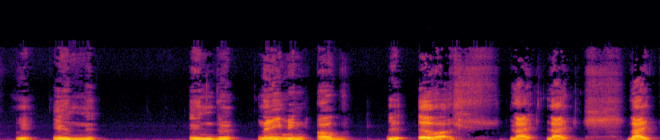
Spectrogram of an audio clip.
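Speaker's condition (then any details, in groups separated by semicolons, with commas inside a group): Cerebral palsy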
